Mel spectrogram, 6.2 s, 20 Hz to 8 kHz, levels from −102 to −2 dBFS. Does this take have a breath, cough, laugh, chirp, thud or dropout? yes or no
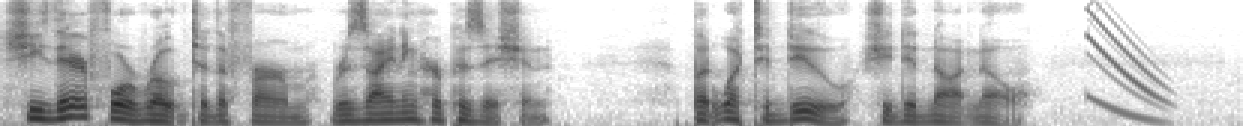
yes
